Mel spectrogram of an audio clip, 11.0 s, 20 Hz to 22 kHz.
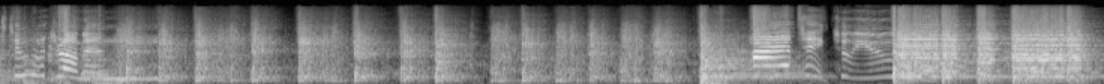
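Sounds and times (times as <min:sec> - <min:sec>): drum strokes: 0:00.0 - 0:11.0.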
